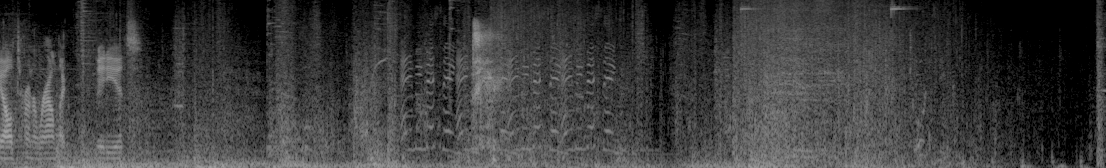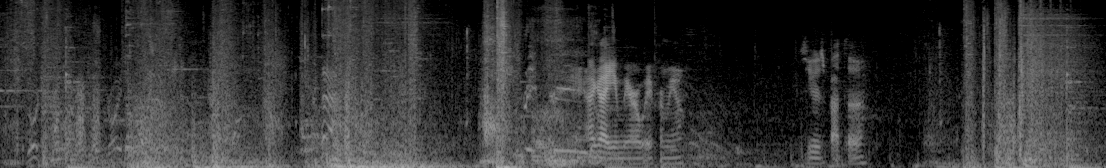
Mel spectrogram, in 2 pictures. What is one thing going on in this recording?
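Game weapons clash and magic effects whoosh in combat.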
